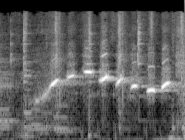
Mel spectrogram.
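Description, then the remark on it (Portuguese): A person whistles a short rising-then-steady tune in quick, even pulses, the notes clear, with no one talking over it. “Da, da pessoa que conseguia assobiar, chupando pizza. E assobiar.”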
